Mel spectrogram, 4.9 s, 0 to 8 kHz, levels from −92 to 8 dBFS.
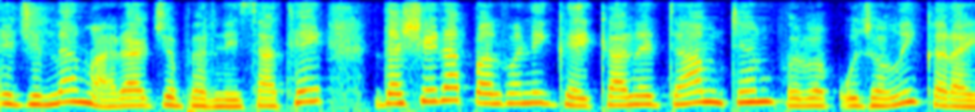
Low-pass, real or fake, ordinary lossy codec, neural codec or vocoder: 7.2 kHz; fake; none; codec, 16 kHz, 1.1 kbps, Voila-Tokenizer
